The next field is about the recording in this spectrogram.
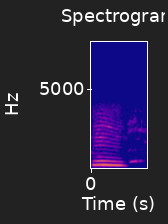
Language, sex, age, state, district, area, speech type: Bengali, female, 45-60, West Bengal, Dakshin Dinajpur, urban, conversation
